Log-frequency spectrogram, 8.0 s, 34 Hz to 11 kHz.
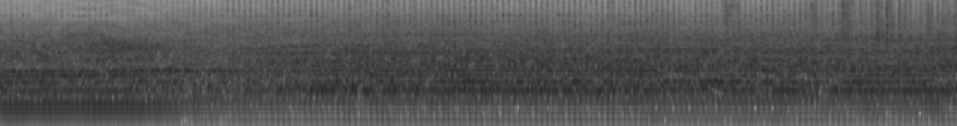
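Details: Craftsman 6.75 lawn mower that would not start after winter storage, running after carburetor cleaning (a clogged port or jet, bottom one suspected): steady, even drone, no surging, misses or knocks; running cleanly and holding speed.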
